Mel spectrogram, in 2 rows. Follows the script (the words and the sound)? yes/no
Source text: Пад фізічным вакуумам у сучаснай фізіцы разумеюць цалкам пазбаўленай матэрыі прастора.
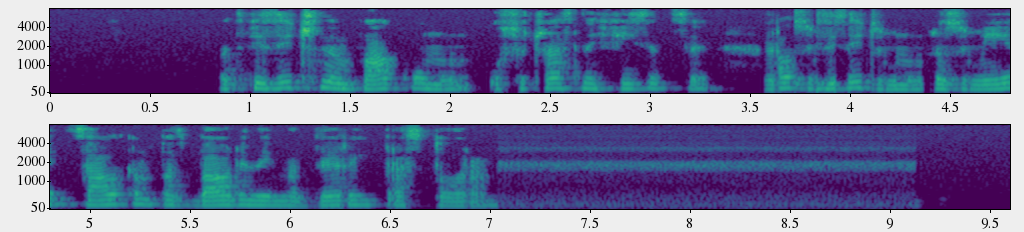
no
